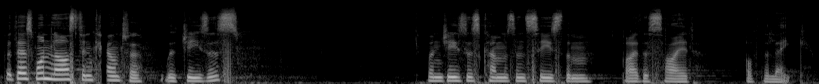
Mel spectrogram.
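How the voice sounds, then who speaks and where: A male preacher delivers a sermon in a slow, deliberate cadence, reflecting on scripture as he goes. His voice rings out with a long church reverb. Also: on the high side, a little mellow. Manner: unhurried, reflective retelling of scripture.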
